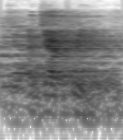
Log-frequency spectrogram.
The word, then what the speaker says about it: adjective: एडजेक्टिव। कि डी को दरम्यान से साइलेंट कर देना, पीछे क्या बचेगा?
